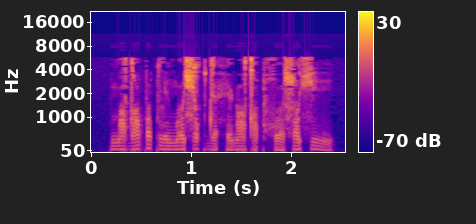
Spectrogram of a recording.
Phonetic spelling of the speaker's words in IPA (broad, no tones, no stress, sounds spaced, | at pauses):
m ɛ dˤ a p ɤ p l i m ɤ ɕ ɔ p d ɛ h e ɳ ɔ tˤ e p χʷ ɤ ɬ ɔ ç i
